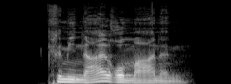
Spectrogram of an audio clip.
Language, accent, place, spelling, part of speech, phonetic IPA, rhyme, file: German, Germany, Berlin, Kriminalromanen, noun, [kʁimiˈnaːlʁoˌmaːnən], -aːlʁomaːnən, De-Kriminalromanen.ogg
- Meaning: dative plural of Kriminalroman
